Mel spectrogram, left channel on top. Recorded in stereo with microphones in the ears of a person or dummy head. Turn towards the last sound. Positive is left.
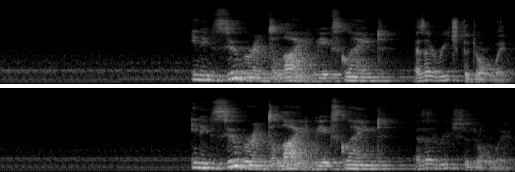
turn(degrees=60)  # may be behind; listen again after turning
